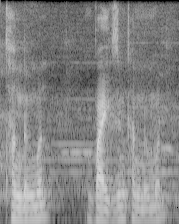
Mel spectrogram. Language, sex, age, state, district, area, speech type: Bodo, male, 30-45, Assam, Udalguri, urban, spontaneous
